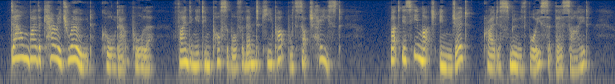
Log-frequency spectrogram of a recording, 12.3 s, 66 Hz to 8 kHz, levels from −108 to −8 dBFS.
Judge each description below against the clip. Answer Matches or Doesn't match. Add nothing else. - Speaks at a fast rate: Doesn't match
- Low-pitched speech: Doesn't match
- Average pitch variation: Doesn't match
